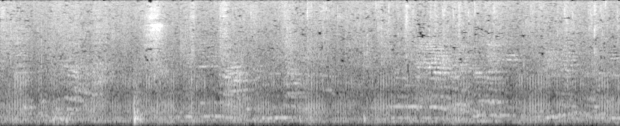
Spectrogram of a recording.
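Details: Kitten purring in a steady, rough rumble that runs through the whole stretch, with a brief sharp knock near the two-second mark and faint higher hiss above.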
